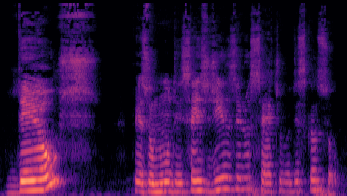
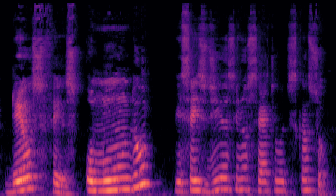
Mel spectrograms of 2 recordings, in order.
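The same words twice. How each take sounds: First: The word Deus carries the main emphasis. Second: The word mundo carries the main emphasis. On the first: The focus is on the one who created. "Se o que eu quero dar relevo é a ideia de Criador" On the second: The focus is on what was created. "Se eu quero pôr em relevo a ideia da criação, o que ele criou"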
